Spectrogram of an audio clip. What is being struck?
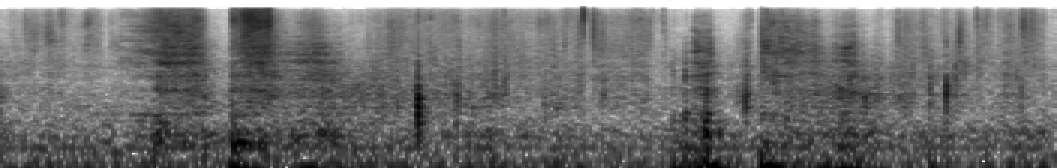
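Crushed gym chalk powder.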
